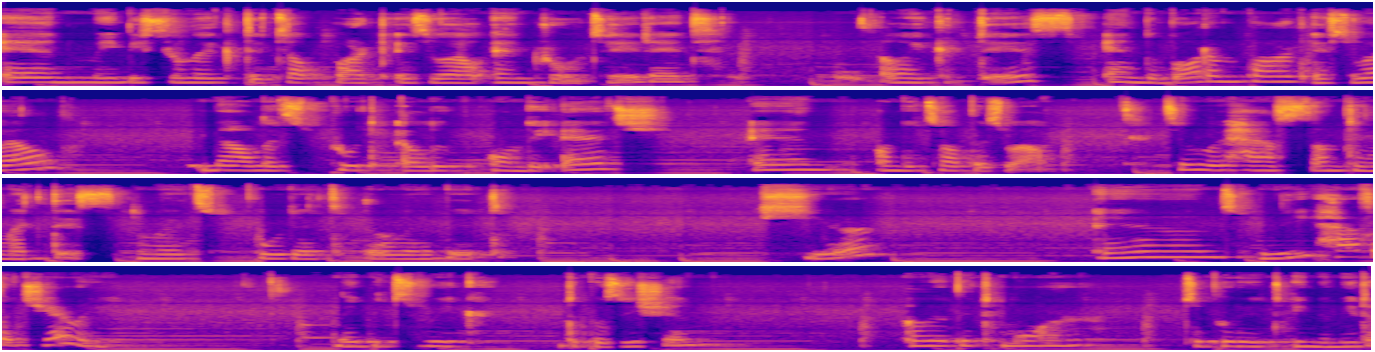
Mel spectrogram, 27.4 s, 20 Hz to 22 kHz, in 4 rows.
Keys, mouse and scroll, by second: 1.6 click, 2.1 r, 2.8-4.3 scroll up 2, 4.7 click, 5.1 r, 5.9 click, 7.5 click, 7.9 ctrl+r, 10.6 click, 11.3 ctrl+r, 12.3 click, 13.6 click, 14.0 click, 14.8 a, 15.4 g, 17.7 shift+click, 18.3 Tab, 18.5 click, 18.8-19.5 scroll down 1, 19.5 click, 19.8-21.0 middle drag, 21.4 KP_7, 22.0 click, 22.3-22.7 scroll up 3, 22.7 shift+middle drag, 23.4 g, 24.3 shift+click, 24.6-25.4 middle drag, 25.5 middle click, 26.0 ctrl+z, 26.3 shift+middle drag, 26.6 scroll up 1, 26.7-27.3 middle drag.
